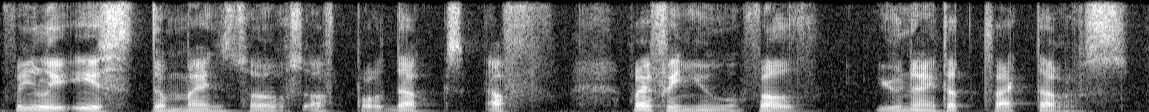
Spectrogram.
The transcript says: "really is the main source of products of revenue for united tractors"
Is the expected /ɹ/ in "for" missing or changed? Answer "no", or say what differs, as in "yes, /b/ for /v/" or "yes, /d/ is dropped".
yes, /l/ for /ɹ/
